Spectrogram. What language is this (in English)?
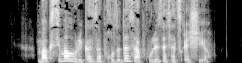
Georgian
